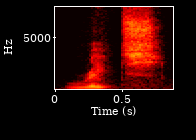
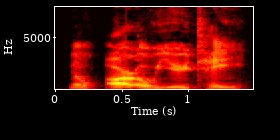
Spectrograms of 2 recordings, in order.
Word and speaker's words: routes: Now, there are well-worn routes. R-O-U-T-E-S. Routes, or as the Americans say, routes.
